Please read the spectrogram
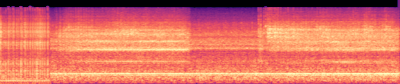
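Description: Electric arc welding crackles for the first second. Then a Wilton belt grinder runs with a steady hum while the welded square steel tubing on a hardy tool shank is ground against its belt. The grinding hiss eases off about three seconds in and comes back a second later.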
